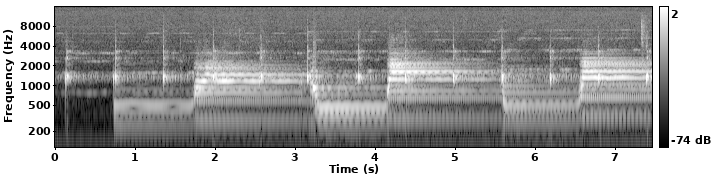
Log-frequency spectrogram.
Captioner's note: clock ticking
